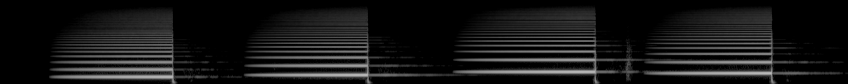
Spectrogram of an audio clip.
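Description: Four sustained synthesizer notes in a row, each swelling in more slowly than the last as the attack time increases, then cut off sharply, bright and buzzy tones with a soft background noise between them.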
